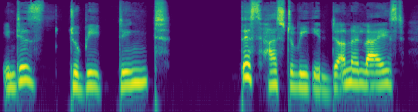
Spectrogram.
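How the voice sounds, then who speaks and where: An older woman with an Indian accent, speaking as a guest in an interview, measured and emphatic as she explains through lists of examples. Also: on the low side, dark tone, no echo, studio quality. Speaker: guest, nonprofit founder. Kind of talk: interview conversation.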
